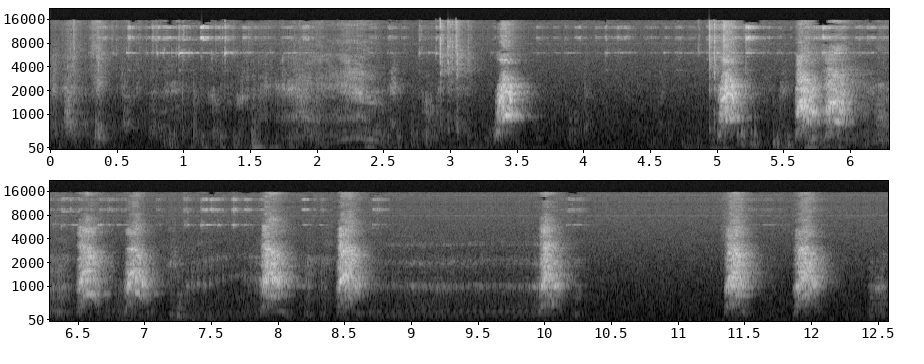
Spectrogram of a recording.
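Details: Rat Terriers, kept as pets, giving sharp barks and yips at an irregular pace, roughly one every couple of seconds, over a faint steady background hiss.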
